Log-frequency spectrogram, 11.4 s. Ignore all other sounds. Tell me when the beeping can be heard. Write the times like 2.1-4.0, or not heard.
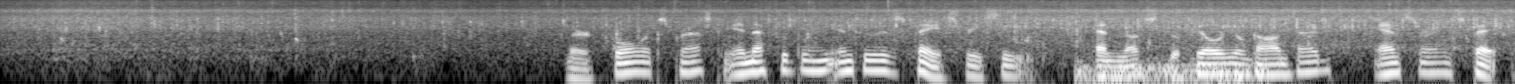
8.1-9.6.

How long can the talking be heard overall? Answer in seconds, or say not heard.
7 s.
